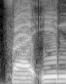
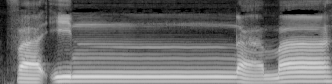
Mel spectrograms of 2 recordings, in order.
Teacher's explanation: Nah, kita gunnahkan. Fa in, digunnahkan tuh ya didengungkan. Jadi di bagian innya itu suaranya itu kita tahan, kita panjangkan sejenak. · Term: gunnah musyaddadah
